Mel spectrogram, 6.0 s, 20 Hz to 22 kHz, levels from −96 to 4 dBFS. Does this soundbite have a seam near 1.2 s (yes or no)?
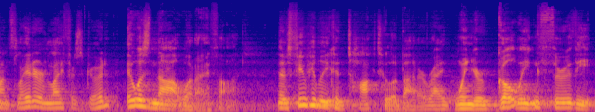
yes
